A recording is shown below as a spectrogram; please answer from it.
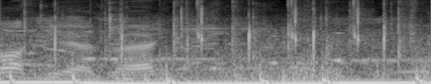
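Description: Hip-hop music track with a heavy bass line and sharp, regular drum hits, with voices over it.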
